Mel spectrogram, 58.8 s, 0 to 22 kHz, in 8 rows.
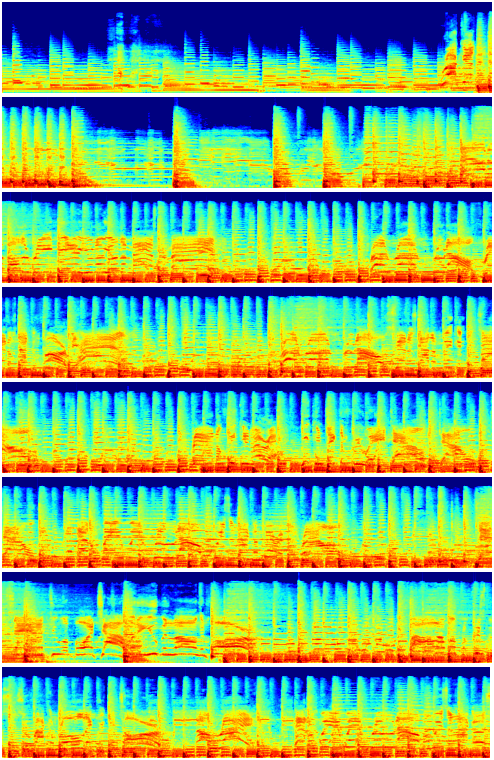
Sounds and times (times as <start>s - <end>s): Music: 0.0s - 58.7s.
